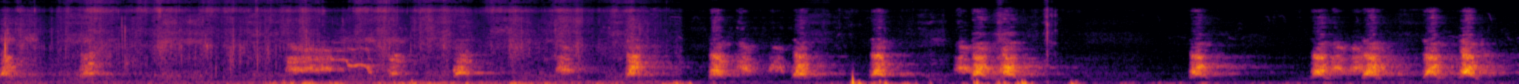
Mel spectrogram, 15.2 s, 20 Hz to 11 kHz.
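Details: Dog in Volcano, recorded July 7, 2022, giving a long run of barks, muffled and rumbling at first, then sharper, spaced barks in short bursts over steady low background noise.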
